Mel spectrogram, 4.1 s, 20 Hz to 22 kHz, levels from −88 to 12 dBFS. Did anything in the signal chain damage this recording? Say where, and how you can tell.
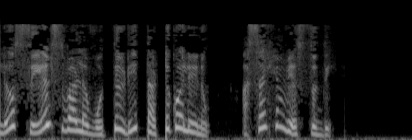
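Yes. Throughout the speech, nothing reaches above 10.6 kHz, and two distinct kinds of codec smearing and swirl overlap. At the codec stage this is likely transcoding between lossy codecs, which fits a low-rate HE-AAC encode re-encoded to MP3 at about 40 kbit/s.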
